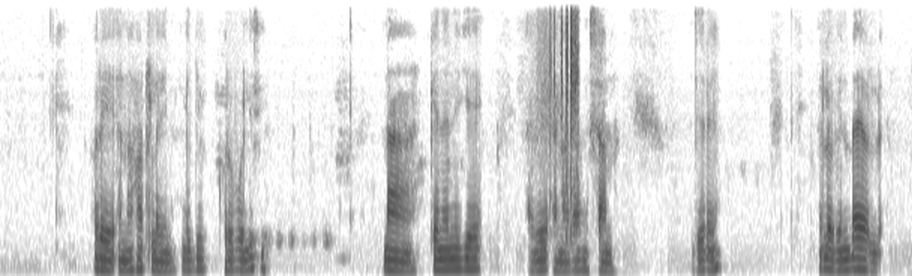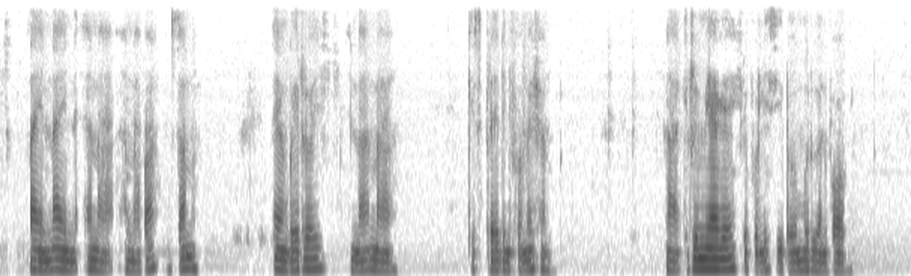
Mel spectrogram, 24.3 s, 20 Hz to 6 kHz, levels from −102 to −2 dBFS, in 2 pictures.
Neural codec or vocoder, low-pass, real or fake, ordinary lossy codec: none; 5.4 kHz; real; none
